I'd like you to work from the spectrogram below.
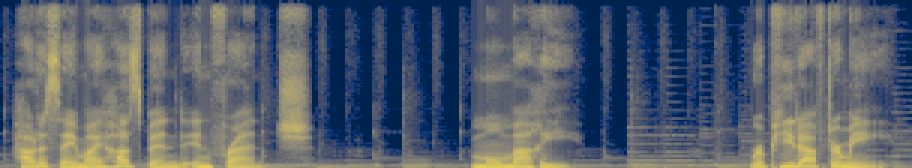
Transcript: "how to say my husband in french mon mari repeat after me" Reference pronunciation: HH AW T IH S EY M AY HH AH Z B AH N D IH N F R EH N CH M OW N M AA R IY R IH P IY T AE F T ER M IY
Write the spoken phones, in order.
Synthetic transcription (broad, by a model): HH AW T IH S EY M AY HH AH Z B AH N D IH N F R EH N CH M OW M AA R IY R IH P IY T AE F T ER M IY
